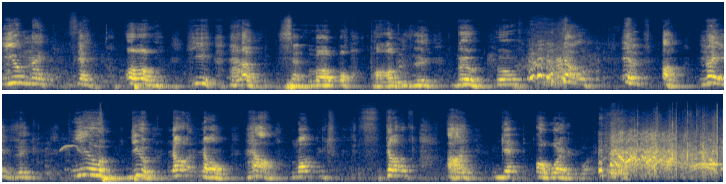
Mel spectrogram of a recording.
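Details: Adult man with cerebral palsy performing stand-up comedy about his life with the condition; dysarthria (cerebral palsy).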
